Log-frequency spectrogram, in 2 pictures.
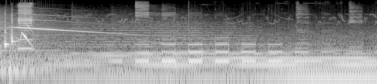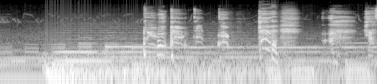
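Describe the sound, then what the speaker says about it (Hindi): Someone coughs in a drama scene, a few harsh bursts near the end over background music, with no talk in between. "खांसी हो रही है"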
